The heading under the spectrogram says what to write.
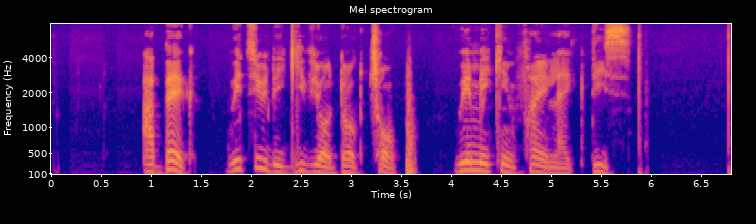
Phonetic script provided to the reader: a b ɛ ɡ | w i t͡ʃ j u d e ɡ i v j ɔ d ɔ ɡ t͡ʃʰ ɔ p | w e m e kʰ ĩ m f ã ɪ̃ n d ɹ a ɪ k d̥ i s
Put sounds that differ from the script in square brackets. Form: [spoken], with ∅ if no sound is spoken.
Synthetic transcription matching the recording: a b ɛ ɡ | w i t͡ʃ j u d e ɡ i v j ɔ d ɔ ɡ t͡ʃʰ ɔ p | w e m e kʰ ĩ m f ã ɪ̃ n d [l] a ɪ k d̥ i s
